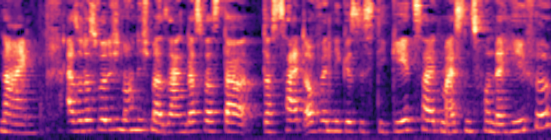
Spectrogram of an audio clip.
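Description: Noticeable background noise and audible room echo surround a woman's fairly high voice. She talks at a fairly quick pace with fairly even intonation. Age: 30s. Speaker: mother of two. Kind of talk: casual interview. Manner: hesitant, many fillers.

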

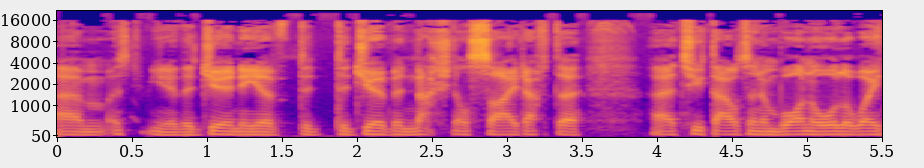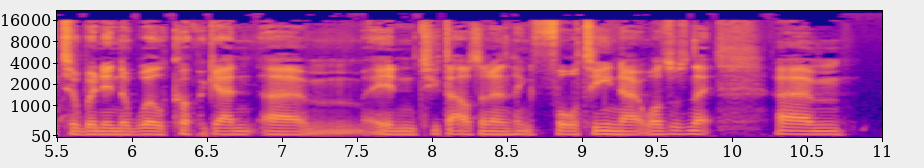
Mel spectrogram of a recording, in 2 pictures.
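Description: Fairly low in pitch and in a Liverpool accent, a man speaks fairly slowly in a flat monotone, his loudness very even. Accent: Scouse. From Liverpool, England. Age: 40s. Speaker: football journalist. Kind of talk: casual chat. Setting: Skype call. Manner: clear.

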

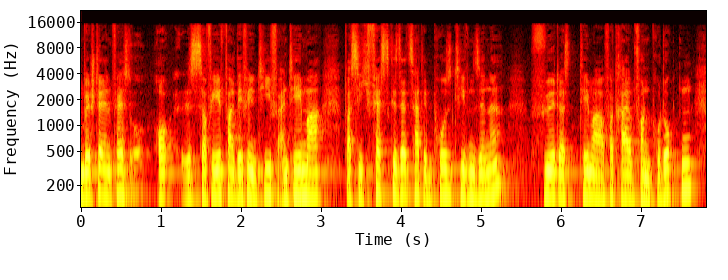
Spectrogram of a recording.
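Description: A somewhat breathy man with a fairly high pitch and a dark, mellow tone speaks in a monotone, flat intonation at very even loudness. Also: fairly quick pace. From Cologne, Germany. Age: 50s. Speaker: franchise business owner, former corporate manager. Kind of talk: interview. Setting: coworking office.

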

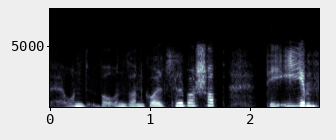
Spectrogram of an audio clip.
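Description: Ordinary pitch variation and a fairly slow pace in an unremarkable speaking voice. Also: man. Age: 30s. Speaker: managing director of a fund and gold trading firm. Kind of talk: interview.

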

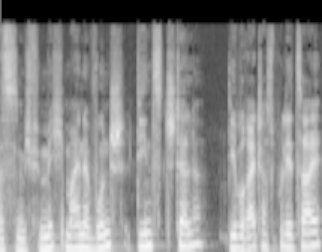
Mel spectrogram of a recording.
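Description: A man with a fairly high pitch keeps his intonation fairly even while talking at a moderate pace. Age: 30s. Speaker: riot police officer. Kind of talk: casual panel chat. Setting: studio.

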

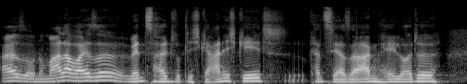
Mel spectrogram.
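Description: At a moderate pace, a man speaks in a plain, everyday voice. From Ruhr area, Germany. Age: 30s. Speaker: IT consultant. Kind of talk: casual chat.

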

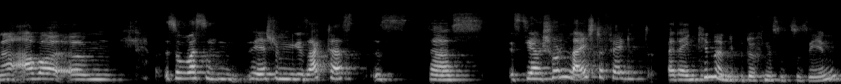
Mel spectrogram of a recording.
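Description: This woman speaks at a fairly slow pace. Her pitch is high, with ordinary pitch variation. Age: 30s. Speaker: family coach and nonviolent communication trainer. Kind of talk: casual interview.

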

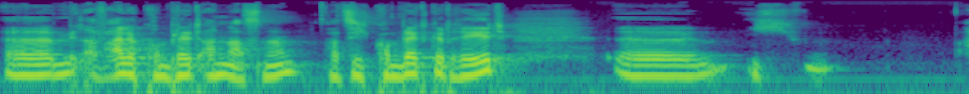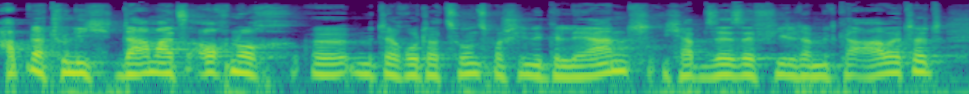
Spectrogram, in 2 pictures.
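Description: Recorded very cleanly against a silent background, a man talks at a moderate pace in a medium-pitched, somewhat breathy voice with fairly even intonation. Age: 30s. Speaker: car detailing business owner. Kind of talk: casual chat. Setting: recorded standing at guest's premises.

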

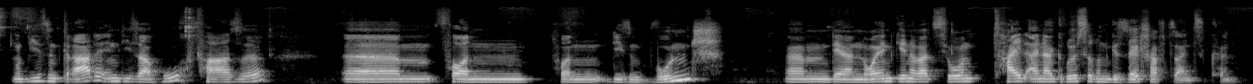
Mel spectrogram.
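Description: This man's voice sits at a medium pitch, with fairly even intonation. He speaks very slowly. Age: 40s. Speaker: podcast co-host. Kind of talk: casual chat.

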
